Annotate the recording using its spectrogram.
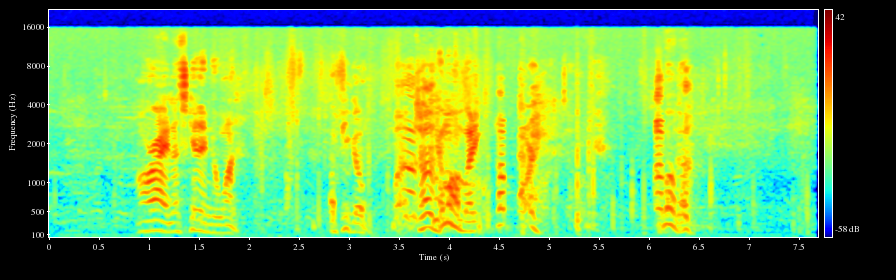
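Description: Men speak urgently and with alarm, close by.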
